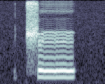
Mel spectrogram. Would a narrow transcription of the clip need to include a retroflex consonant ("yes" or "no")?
yes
